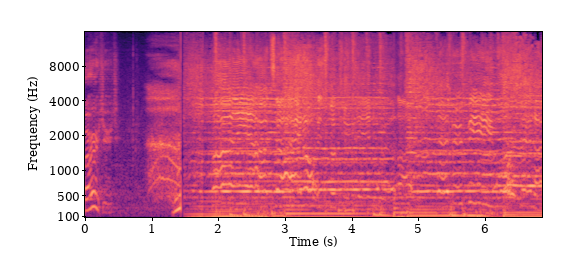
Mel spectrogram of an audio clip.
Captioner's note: gasping sound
